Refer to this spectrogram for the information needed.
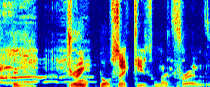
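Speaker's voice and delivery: whispered, breathy, softened ad-style fake Mexican accent. Describing the beer commercial characters and how they talk, in a Dos Equis ad Mexican accent.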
